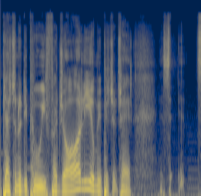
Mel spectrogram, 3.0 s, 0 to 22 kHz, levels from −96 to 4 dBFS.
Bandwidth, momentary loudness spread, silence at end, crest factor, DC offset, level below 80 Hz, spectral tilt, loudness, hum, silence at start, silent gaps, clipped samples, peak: 13.5 kHz; 17 LU; 0 s; 16 dB; under 0.1%; -30 dBFS; -6.5 dB/octave; -18 LUFS; none; 0.05 s; none; under 0.1%; -4 dBFS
